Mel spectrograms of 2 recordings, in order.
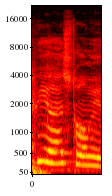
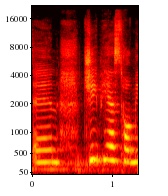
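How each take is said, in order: First: The words are spoken in a slurred way. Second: The words are spoken clearly and normally. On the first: "She sounded a little bit more like this" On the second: "she didn't sound like that"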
